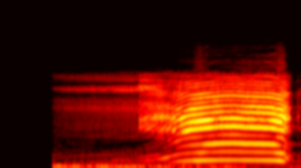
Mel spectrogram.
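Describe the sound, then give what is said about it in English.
A bull lets out one long, loud moo that starts low, swells and rises in pitch before cutting off, with no other sounds around it. “On the next Radio Connection Live, we'll be featuring two different bulls from two different markets both with the same format.”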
